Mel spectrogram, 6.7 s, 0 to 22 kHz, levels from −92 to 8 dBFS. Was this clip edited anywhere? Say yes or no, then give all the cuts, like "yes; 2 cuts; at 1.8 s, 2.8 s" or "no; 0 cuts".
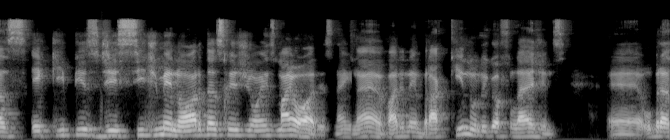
yes; 1 cut; at 3.5 s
